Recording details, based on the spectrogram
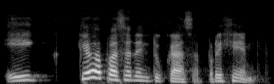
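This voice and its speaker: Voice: mid-range voice, big pitch swings, normal speed, darkish tone. A language teacher giving an online lesson, explaining with everyday examples and checking often that the class is following. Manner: keeps checking understanding with "¿ya?". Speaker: Quechua teacher.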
